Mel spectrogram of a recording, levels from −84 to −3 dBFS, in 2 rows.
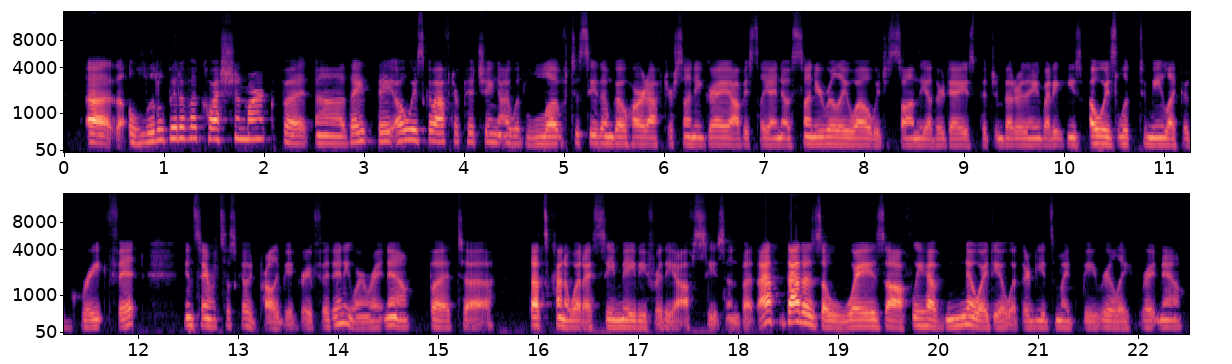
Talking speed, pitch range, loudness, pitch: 260 wpm, 140-180 Hz, -27 LUFS, 155 Hz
